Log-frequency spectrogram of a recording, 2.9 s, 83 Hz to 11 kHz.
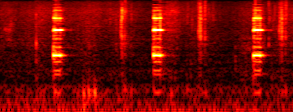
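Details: ZOLL AED Plus Trainer2 in a manual training scenario after no shock advised, prompting start CPR: short regular beeps about once a second, the metronome pacing chest compressions.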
